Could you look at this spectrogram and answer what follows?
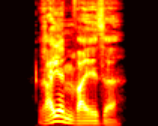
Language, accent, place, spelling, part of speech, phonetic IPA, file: German, Germany, Berlin, reihenweise, adverb, [ˈʁaɪ̯ənˌvaɪ̯zə], De-reihenweise.ogg
- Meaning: serially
